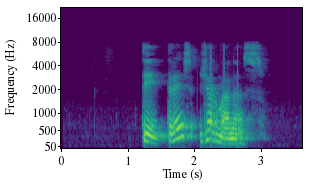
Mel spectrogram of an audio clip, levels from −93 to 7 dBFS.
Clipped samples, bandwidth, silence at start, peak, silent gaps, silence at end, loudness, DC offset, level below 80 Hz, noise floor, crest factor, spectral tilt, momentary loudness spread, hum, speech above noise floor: under 0.1%; 8 kHz; 1.2 s; -2 dBFS; none; 0.65 s; -16 LUFS; under 0.1%; -58 dBFS; -71 dBFS; 16 dB; -6 dB/octave; 9 LU; none; 55 dB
